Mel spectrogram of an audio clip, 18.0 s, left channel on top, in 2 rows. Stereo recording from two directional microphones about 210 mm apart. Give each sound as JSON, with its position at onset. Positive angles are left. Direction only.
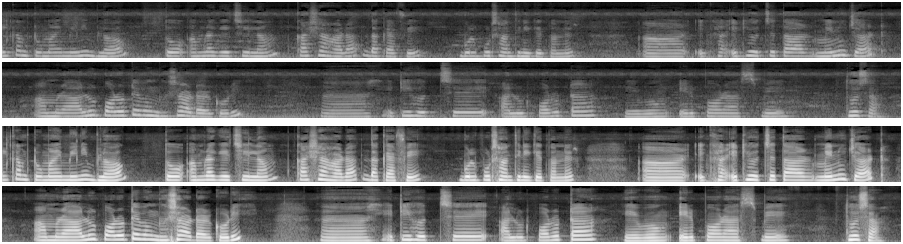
{"t": 0.0, "sound": "speech", "side_deg": -45}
